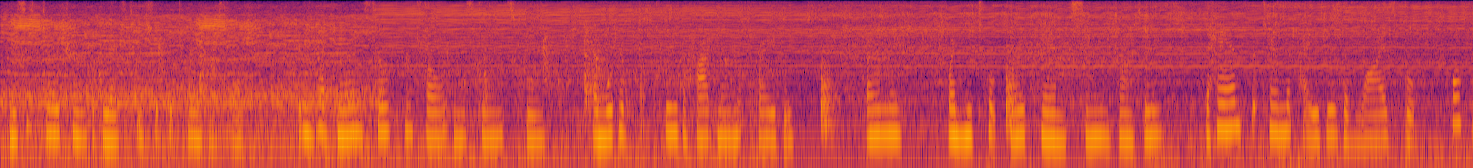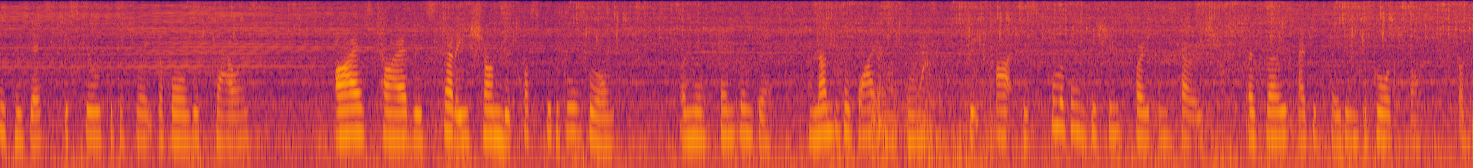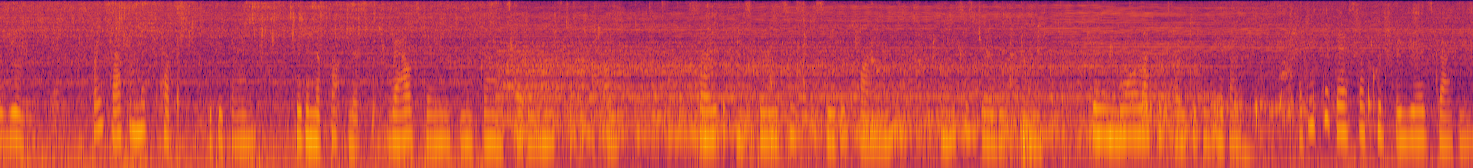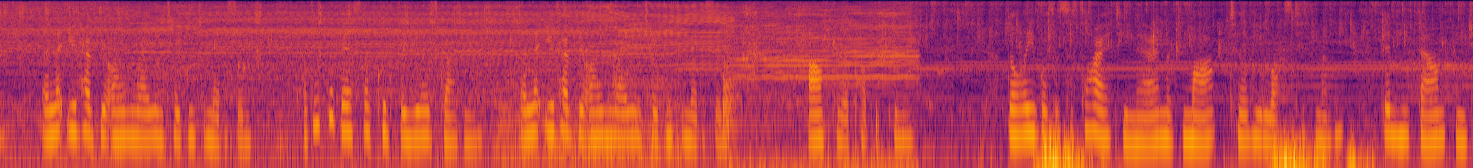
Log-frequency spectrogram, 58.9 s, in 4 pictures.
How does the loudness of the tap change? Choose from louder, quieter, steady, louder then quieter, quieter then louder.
louder then quieter.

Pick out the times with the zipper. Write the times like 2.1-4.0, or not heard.
23.4-24.7, 40.9-43.2.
